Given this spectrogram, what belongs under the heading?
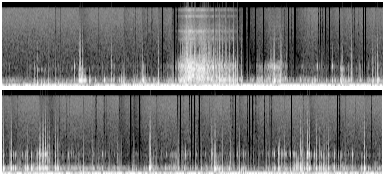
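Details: Stethoscope on own abdomen around noon while very hungry; watery stomach sounds heard even near the heart; loud continuous low gurgling and rumbling with bubbling bursts: active bowel sounds (borborygmi).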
